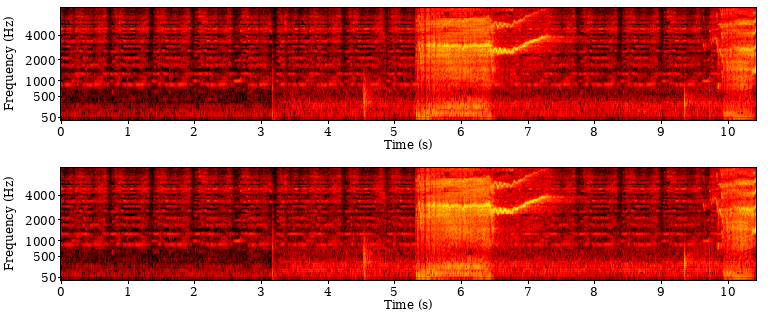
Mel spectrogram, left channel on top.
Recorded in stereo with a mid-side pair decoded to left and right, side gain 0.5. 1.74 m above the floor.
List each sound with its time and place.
0.0 s a fan: 5° left, 1.1 m
3.2 s writing: 10° right, 1.0 m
